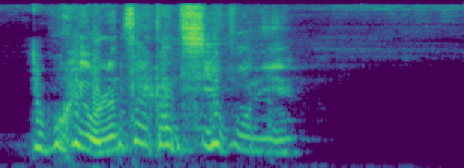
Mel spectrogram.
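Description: An elderly woman speaks tearfully up close.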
